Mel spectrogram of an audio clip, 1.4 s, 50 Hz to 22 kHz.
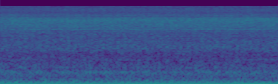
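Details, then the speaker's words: Fiat Palio Fire Evo 1.4 after oil-pressure warning and engine noise, fixed by replacing the clogged oil pickup screen and cleaning the sump, at operating temperature: short stretch of smooth, low, even idle with no ticking or knocking; healthy. "o motor já não produz mais barulho e nem aparece a mensagem no painel então foi resolvido aí o problema com a limpeza do carter e a troca da peneira"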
